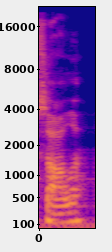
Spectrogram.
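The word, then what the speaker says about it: Sallah: Right, that's how you say Sala. Sala.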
